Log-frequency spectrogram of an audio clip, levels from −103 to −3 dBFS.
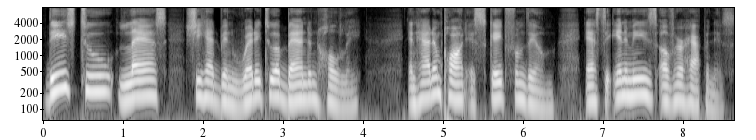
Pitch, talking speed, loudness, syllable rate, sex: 150 Hz, 160 wpm, -19 LUFS, 4.6 syllables/s, female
